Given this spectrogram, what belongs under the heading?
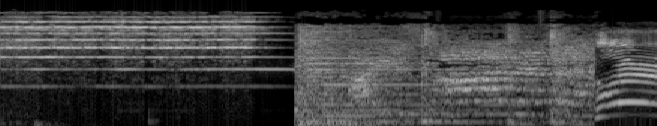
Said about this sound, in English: Okay, ring the bell.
